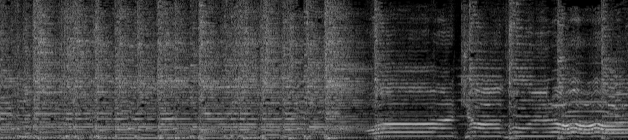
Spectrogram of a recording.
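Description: Albanian folk music: a plucked long-necked lute (çifteli) plays a fast instrumental run, then a male voice comes in singing, with wavering ornaments, about three and a half seconds in.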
